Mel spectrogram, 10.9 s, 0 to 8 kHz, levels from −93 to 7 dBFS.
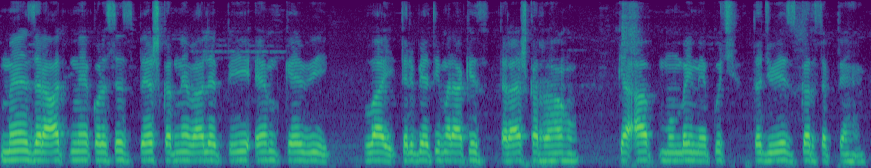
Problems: background sounds at intervals, low volume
